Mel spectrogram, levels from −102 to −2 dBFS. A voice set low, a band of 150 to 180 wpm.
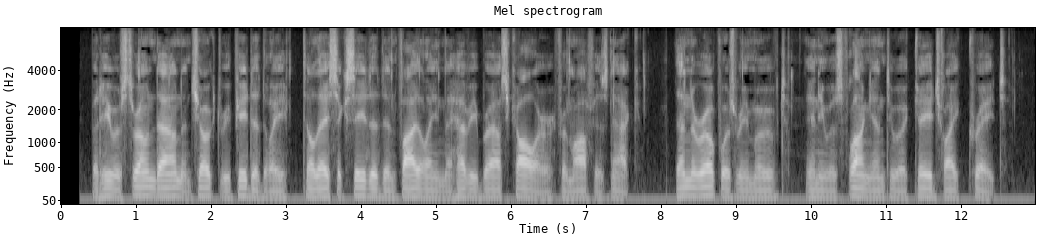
Yes: very low, 85 Hz; average, 155 wpm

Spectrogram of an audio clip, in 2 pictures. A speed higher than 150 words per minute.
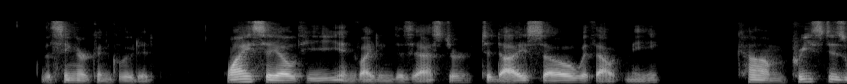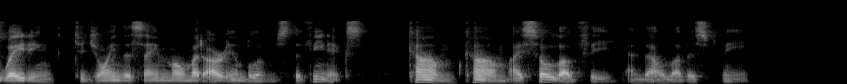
No: average, 140 wpm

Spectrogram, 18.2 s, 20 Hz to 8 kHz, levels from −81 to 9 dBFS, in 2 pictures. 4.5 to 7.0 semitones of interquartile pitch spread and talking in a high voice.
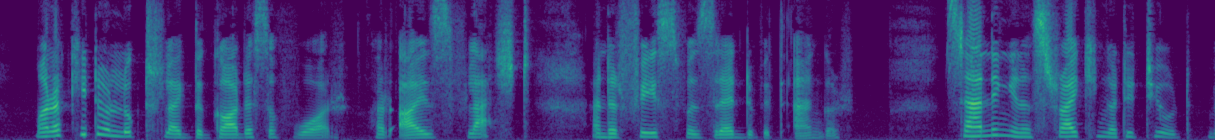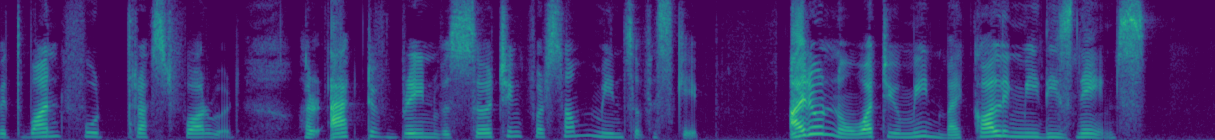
No: average, 3.8 semitones; high, 220 Hz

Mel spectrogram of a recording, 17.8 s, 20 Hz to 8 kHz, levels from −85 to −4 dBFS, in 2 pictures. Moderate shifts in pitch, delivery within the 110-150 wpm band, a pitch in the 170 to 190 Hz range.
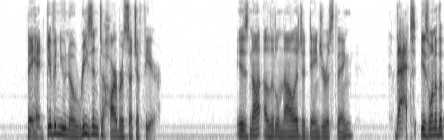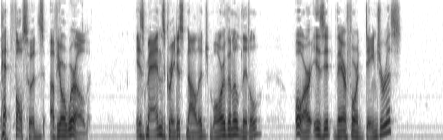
No: average, 4.4 semitones; average, 140 wpm; low, 120 Hz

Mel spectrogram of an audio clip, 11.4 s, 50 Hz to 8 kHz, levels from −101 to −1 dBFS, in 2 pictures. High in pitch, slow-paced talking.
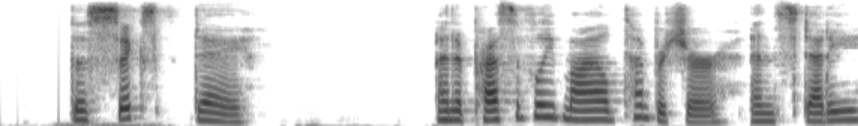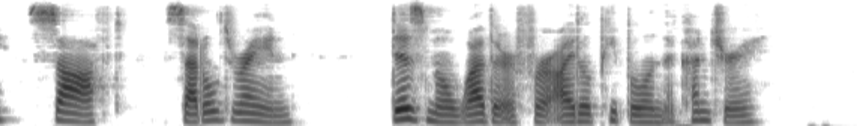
Yes: high, 195 Hz; slow, 105 wpm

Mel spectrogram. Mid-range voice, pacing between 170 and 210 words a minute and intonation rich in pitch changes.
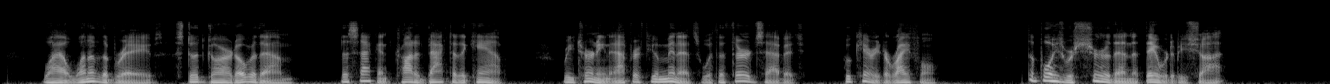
No: very low, 95 Hz; average, 180 wpm; wide, 6.7 semitones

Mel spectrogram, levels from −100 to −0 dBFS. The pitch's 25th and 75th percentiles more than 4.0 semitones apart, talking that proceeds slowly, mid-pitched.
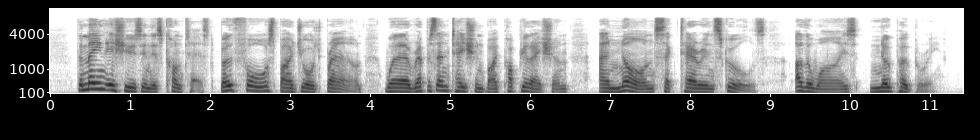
Yes: average, 4.4 semitones; slow, 115 wpm; medium, 145 Hz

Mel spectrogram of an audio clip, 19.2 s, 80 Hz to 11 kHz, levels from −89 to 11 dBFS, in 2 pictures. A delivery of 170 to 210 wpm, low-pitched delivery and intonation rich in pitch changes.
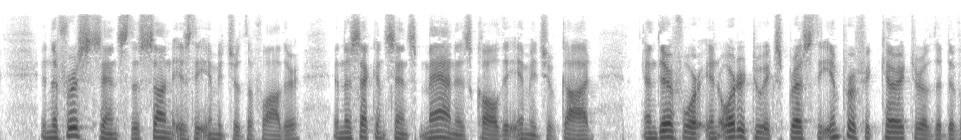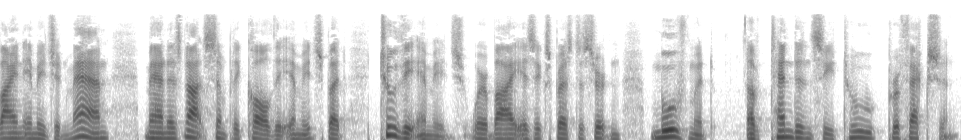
No: average, 185 wpm; low, 120 Hz; average, 4.0 semitones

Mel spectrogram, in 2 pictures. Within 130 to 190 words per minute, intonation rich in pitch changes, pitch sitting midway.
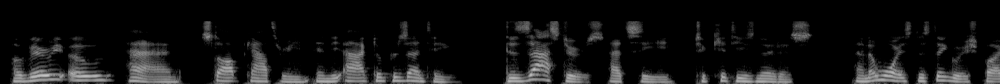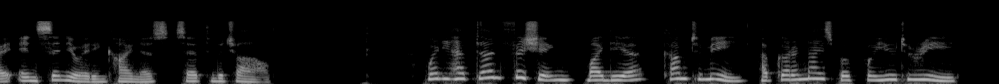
Yes: average, 145 wpm; wide, 7.1 semitones; medium, 160 Hz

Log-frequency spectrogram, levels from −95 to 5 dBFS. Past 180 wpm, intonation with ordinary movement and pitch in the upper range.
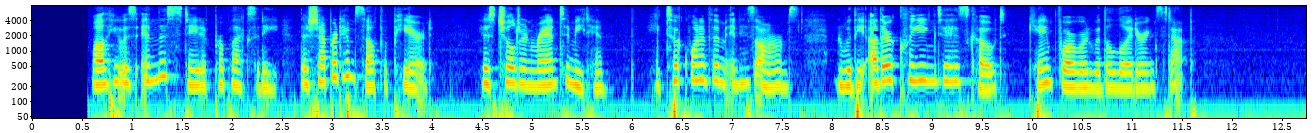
Yes: average, 190 wpm; average, 4.2 semitones; high, 215 Hz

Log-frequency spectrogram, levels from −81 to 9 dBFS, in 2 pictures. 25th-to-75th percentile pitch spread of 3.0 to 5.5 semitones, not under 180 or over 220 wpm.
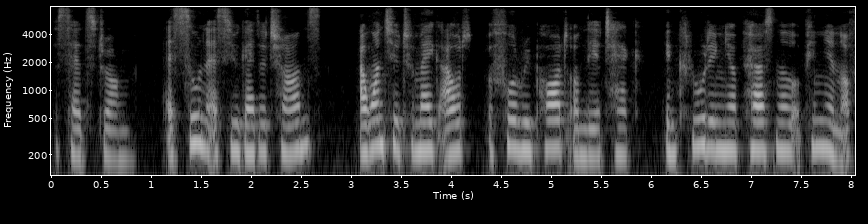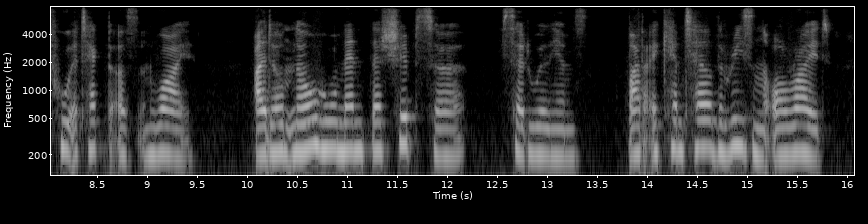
No: narrow, 2.4 semitones; average, 185 wpm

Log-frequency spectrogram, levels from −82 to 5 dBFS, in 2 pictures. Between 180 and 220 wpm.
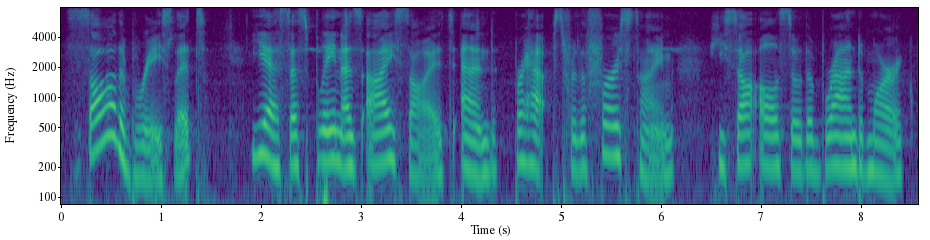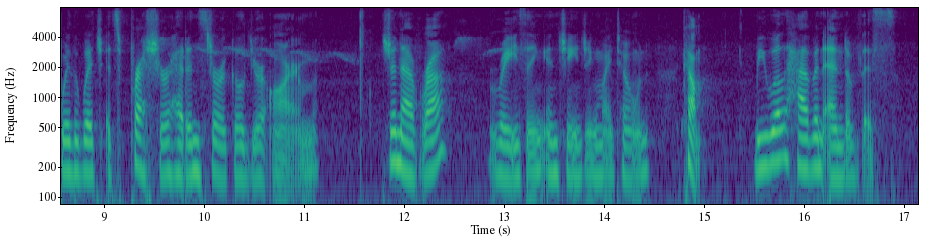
No: average, 155 wpm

